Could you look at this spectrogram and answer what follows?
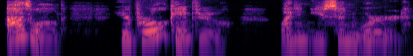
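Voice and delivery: put-on high, loud girlfriend voice; sweetheart.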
